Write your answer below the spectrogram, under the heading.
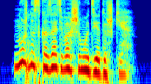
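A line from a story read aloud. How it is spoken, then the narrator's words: Sighed. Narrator (Russian): вздохнула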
